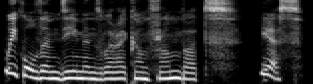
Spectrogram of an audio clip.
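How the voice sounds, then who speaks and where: An actress playing a young, sardonic demon queen and war captain, deadpan and dry, in a video game. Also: fairly low pitch, unhurried, dry recording. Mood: cool, deadpan. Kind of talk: video game character acting.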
